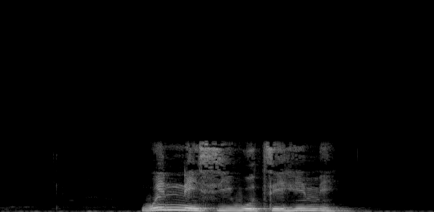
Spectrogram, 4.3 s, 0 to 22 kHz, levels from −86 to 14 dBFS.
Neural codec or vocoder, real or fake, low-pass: none; real; 7.2 kHz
